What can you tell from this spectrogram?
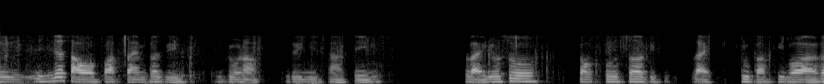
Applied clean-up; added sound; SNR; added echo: neural mask model RNNoise.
